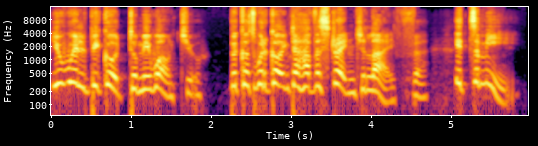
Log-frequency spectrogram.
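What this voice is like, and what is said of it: Exaggerated put-on Italian accent. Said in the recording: “what's this person you're doing? ... it's my Roman asshole ... she's Italian, yeah ... You're just doing an offensive impression ... layering in an offensive reference to Mario”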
